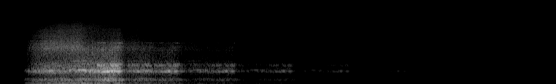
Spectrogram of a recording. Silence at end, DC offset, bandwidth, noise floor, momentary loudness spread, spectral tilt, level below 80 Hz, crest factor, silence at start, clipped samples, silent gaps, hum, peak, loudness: 3.2 s; under 0.1%; 9.8 kHz; -88 dBFS; 25 LU; -5.5 dB/octave; -54 dBFS; 22 dB; 0.25 s; under 0.1%; none; none; -14 dBFS; -31 LUFS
